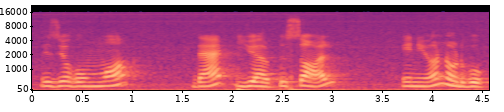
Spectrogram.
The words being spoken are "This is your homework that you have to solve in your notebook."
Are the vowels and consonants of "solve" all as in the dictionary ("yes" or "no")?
no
